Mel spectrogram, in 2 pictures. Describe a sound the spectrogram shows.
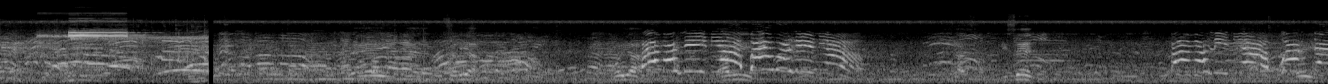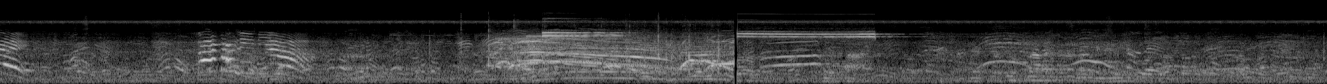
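Young women shout to each other across an outdoor field.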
